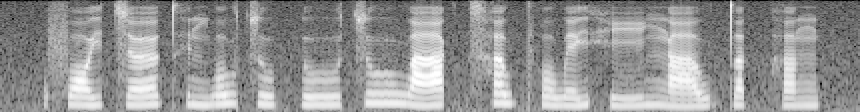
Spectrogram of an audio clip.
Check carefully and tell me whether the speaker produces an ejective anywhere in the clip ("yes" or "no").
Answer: no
